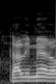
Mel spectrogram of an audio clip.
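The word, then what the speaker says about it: καλημέρα: Kalimera, right, Kalimera.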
